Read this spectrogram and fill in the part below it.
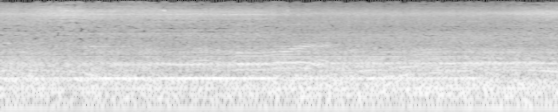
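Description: An excavator engine rumbles and whines steadily up close.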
